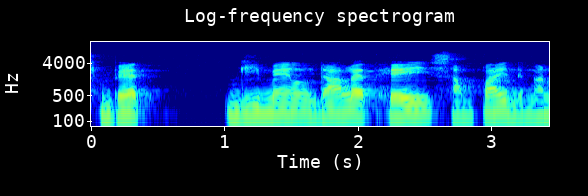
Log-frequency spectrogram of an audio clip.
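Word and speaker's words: ב: Kemudian huruf berikutnya adalah huruf bet.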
